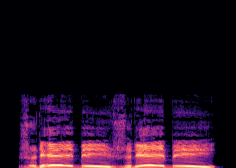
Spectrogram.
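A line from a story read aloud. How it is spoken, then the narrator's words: Shouting robbers. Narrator (Russian): закричали разбойники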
